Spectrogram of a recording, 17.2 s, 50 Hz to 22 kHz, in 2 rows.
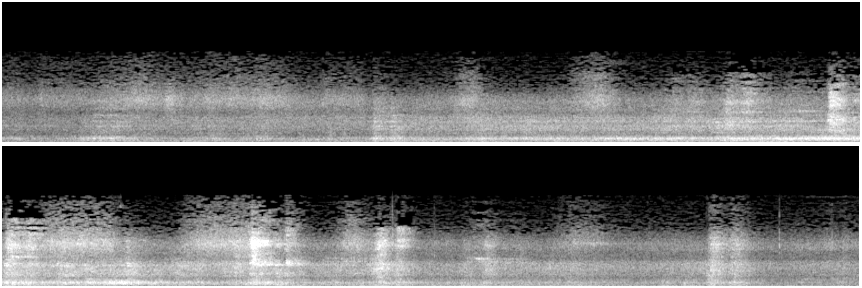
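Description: Bombardier T1 subway train running through a tunnel, heard from inside the car: a steady wheel-and-rail rumble that builds toward the middle, with scattered clicks from the track.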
